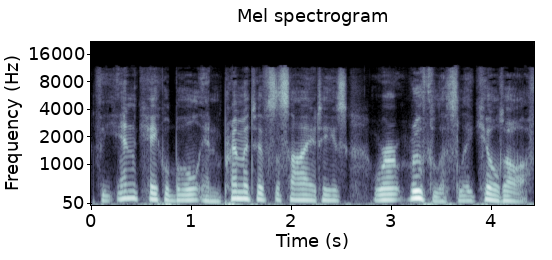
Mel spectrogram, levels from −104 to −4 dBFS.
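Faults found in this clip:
No faults found in the speech audio. Nothing here calls for a ticket against any component in the call or media path.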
